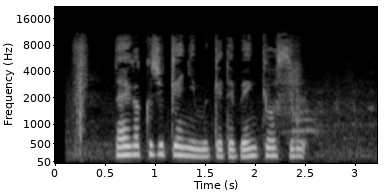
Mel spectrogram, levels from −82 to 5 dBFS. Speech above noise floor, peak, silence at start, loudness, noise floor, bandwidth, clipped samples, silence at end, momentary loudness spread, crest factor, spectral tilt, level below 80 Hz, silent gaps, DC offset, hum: 31 dB; -4 dBFS; 0.2 s; -21 LUFS; -51 dBFS; 11 kHz; under 0.1%; 0.7 s; 14 LU; 18 dB; -5.5 dB/octave; -68 dBFS; none; under 0.1%; none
